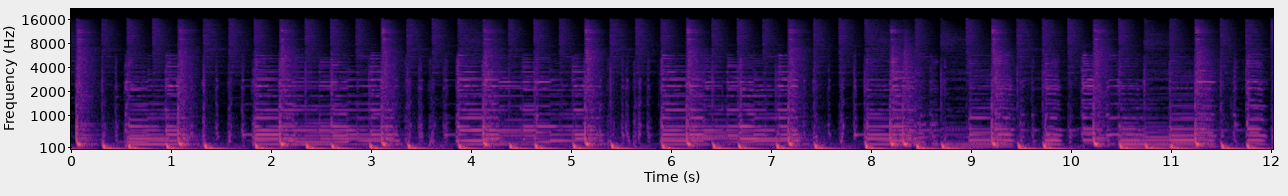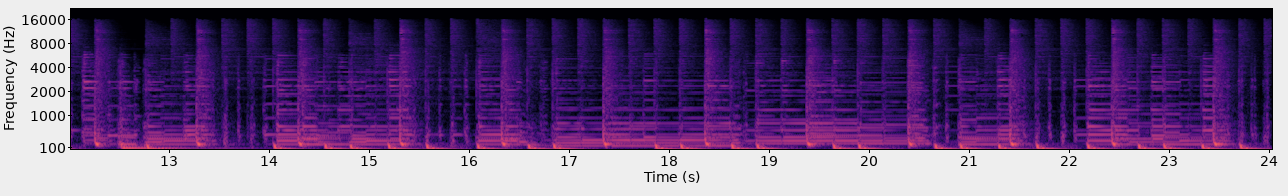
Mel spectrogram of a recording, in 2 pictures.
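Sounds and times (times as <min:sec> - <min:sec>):
electric guitar: 0:00.2 - 0:24.0.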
